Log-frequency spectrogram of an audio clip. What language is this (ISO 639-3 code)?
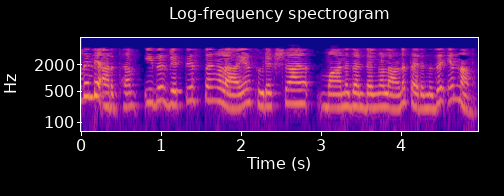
mal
